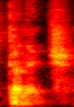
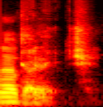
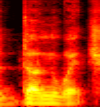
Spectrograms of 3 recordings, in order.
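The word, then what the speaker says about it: Dunwich: sort of cosmic importance oh the W silent yes dunich it's pronounced dunich all right so it's it's never it's never been the dun witch horror it's the dunit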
